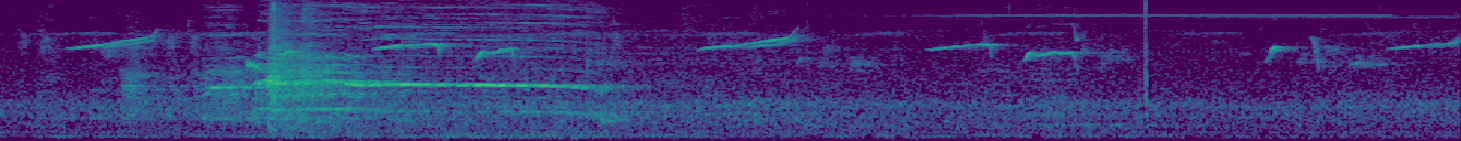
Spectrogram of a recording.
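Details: Wild Oriental magpie-robin singing a series of short, high, sliding whistles, after a loud rushing burst of noise and a long level tone in the first seconds.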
